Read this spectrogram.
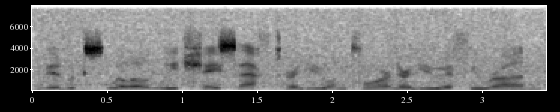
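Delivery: ordinary delivery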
